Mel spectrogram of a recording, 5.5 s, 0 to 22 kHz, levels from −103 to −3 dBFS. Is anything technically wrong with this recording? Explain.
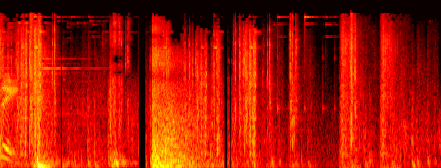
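Yes. There are three corrupt frame muted events, at 0.75–0.81 s, 1.73–1.84 s and 2.80–2.90 s. Damaged compressed frames were rejected by the decoder and replaced with silence, leaving abrupt gaps of about 60 to 110 ms, consistent with several frames lost, while the timing holds.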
